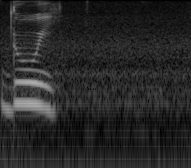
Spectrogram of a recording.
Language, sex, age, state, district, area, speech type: Assamese, female, 18-30, Assam, Darrang, rural, read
